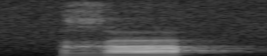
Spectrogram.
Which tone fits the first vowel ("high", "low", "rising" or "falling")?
high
